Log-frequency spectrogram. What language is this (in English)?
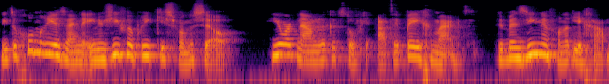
Dutch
